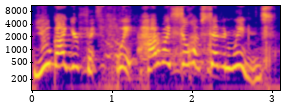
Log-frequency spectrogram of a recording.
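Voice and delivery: outraged. Real, not acted. Gamer outraged at losing.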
